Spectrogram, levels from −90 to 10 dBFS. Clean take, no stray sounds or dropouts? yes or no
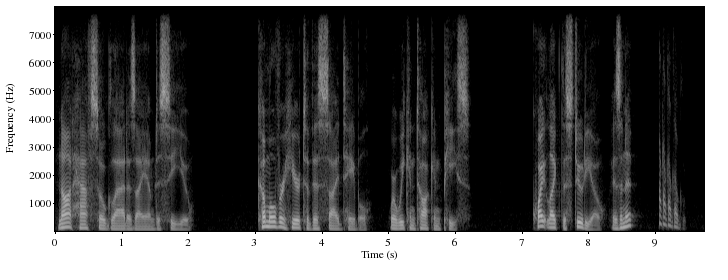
no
